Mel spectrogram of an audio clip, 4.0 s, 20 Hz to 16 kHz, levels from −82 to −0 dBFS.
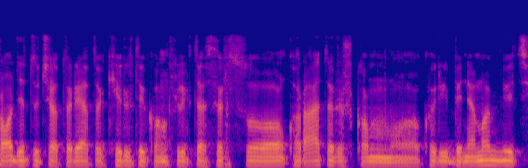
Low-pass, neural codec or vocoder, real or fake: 7.2 kHz; codec, 16 kHz, 8 kbps, FunCodec, trained on LibriTTS, 25 frames a second; fake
